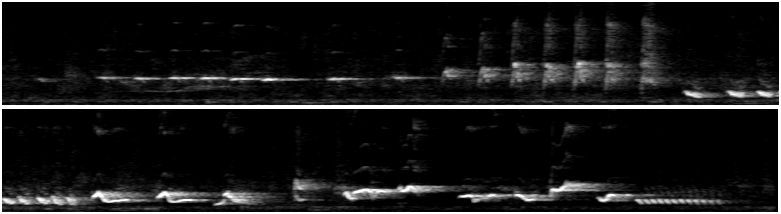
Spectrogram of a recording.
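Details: White-rumped shama in a cage, singing even while bathing: a steady high whistled note, then a fast stuttering series of repeated notes and rich descending whistled phrases.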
